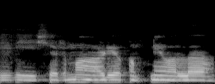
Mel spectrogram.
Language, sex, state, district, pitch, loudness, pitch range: Telugu, male, Karnataka, Bellary, 105 Hz, -19 LUFS, 100-105 Hz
